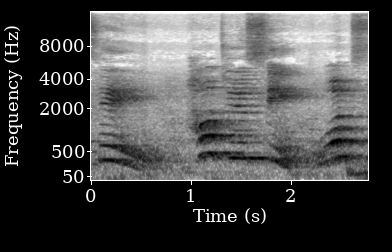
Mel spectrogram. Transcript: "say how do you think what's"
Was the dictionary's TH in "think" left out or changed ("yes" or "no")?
yes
